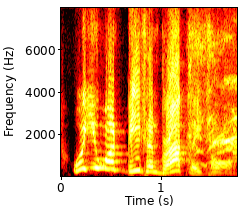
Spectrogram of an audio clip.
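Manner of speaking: high, loud outraged wife's yell; indignant wife's shout. Retold or imitated. Old wife to husband in bed, loud high shout. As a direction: bark it back at him, scandalized. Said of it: "She goes".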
